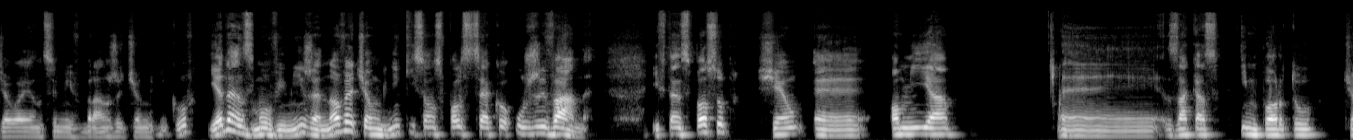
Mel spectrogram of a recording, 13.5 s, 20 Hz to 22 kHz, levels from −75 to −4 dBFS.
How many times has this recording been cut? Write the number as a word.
five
